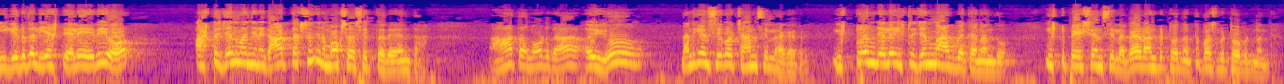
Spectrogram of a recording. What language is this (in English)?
Kannada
